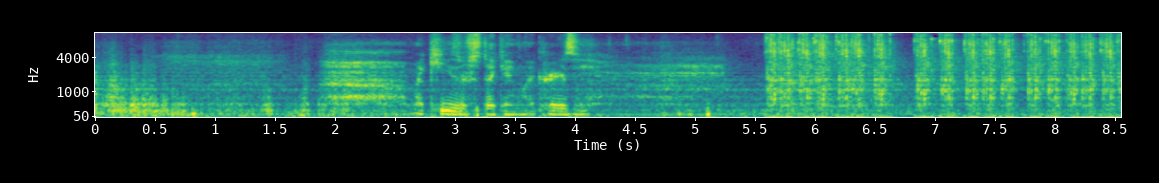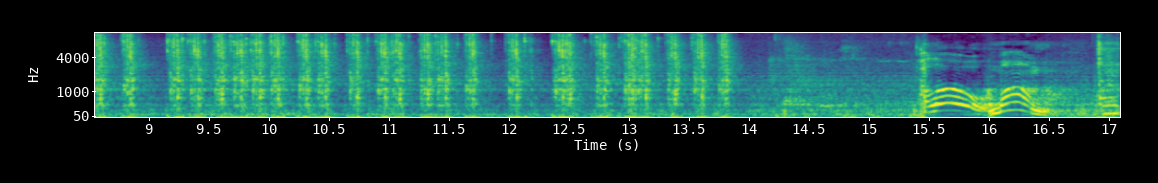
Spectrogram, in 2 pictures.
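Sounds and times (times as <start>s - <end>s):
typewriter keys clacking: 5.6s - 14.0s.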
